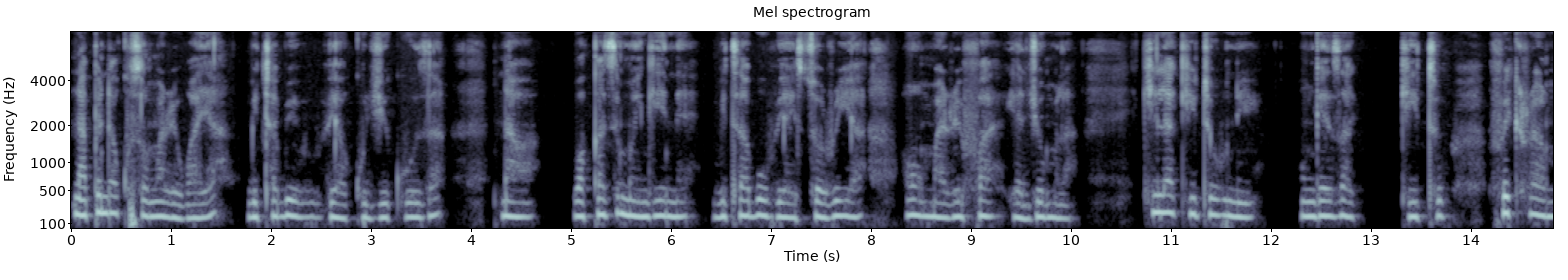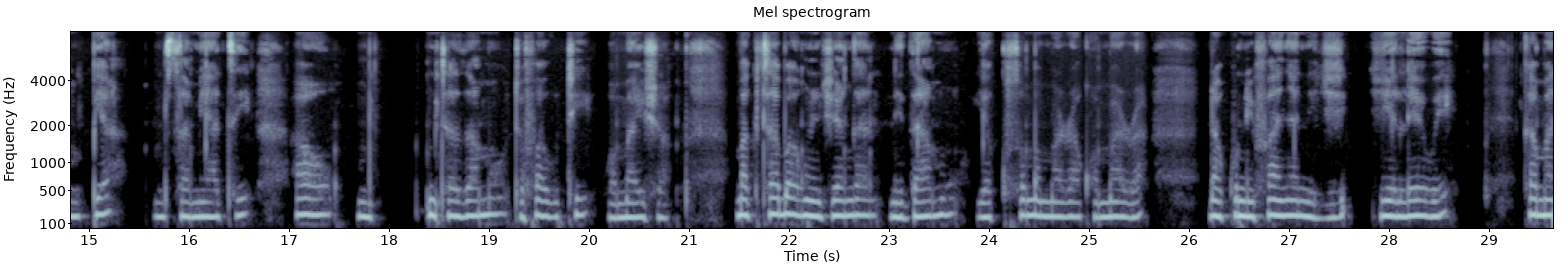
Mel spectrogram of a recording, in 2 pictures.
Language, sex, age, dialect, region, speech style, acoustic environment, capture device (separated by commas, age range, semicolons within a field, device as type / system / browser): Swahili, female, 18-24, Kenya - Nairobi Sheng-influenced, Kenya, excited; focused; relaxed, silence, mobile / Linux / Chrome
